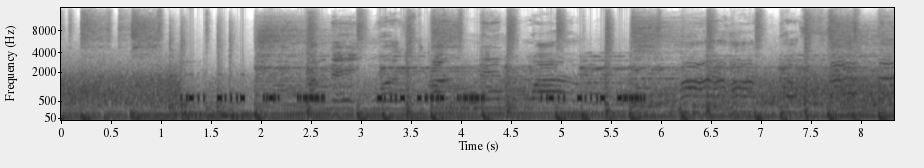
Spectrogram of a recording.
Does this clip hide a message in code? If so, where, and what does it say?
Yes: Hellschreiber (Feld-Hell, 122.5 baud) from 1.2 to 5.8 s, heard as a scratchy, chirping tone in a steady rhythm, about 620 Hz, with radio static. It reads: THIS WAS THE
